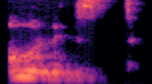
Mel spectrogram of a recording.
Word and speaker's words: honest: Pero hay algunos casos, como cuatro palabras, en las que la H es muda. Por ejemplo, hour, que es hora. Tenemos honor. Y tenemos honest.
